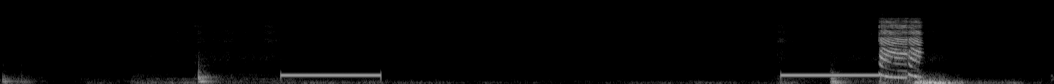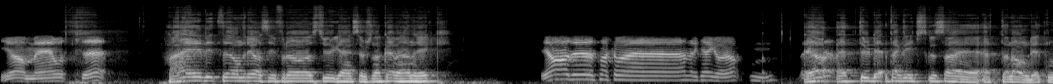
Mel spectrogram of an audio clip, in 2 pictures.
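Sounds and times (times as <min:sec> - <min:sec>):
outgoing phone call ringing tone: 0:02.8 - 0:03.8, 0:07.8 - 0:09.0
speech: 0:10.6 - 0:15.1, 0:16.0 - 0:21.0.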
